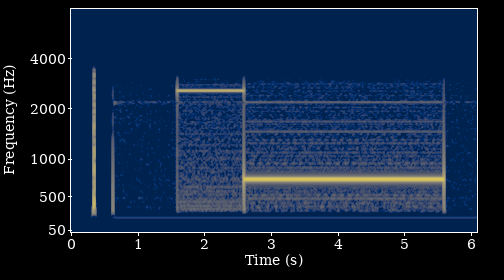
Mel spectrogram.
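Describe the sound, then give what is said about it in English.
Emergency EMS pager alert tones: two sharp clicks, then a high steady tone for about a second, followed by a lower, louder tone held for about three seconds, with no voices. “Little Meadows EMS, second page, Bradford”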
